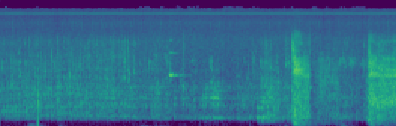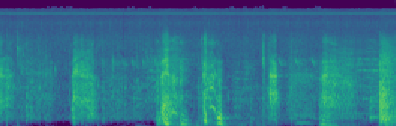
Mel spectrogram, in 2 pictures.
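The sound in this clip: Uneven bursts of splashing, pouring water come from someone washing their head outdoors, several separate gushes broken by short quiet gaps.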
